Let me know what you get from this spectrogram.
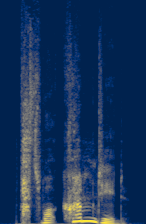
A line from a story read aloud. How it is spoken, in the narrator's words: Hermione whispered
